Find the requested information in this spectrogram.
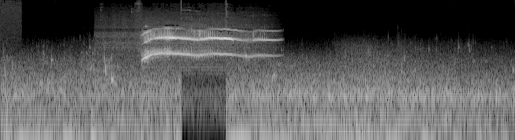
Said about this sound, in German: Sie tauchte unter und was sie da entdeckte, ließ sie in Panik schreien.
